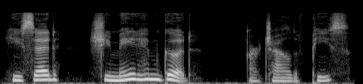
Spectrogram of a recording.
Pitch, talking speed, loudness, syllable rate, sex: 190 Hz, 150 wpm, -16 LUFS, 4.1 syllables/s, female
